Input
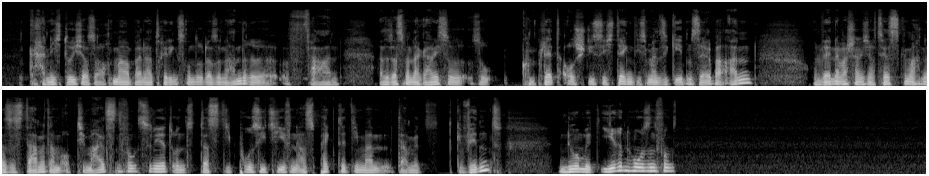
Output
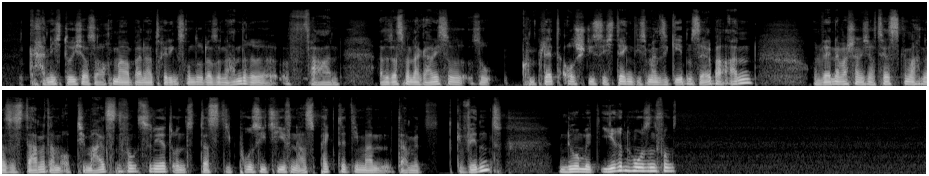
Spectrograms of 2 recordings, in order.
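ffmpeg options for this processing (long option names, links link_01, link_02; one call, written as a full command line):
ffmpeg -i in.wav -filter_complex "[0:a]adynamicequalizer=threshold=0.00447:dfrequency=6000:dqfactor=3.4:tfrequency=6000:tqfactor=3.4:attack=5:release=100:ratio=0.375:range=3:mode=boostabove:tftype=bell,acrossover=split=130[link_01][link_02];[link_01]alimiter=level_in=2.5dB:limit=-24dB:level=0:latency=1,volume=-2.5dB[link_03];[link_03][link_02]amix=inputs=2:normalize=0" out.wav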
